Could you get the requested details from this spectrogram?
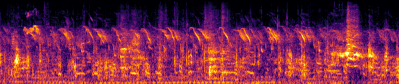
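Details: Feeding farm chickens produce a steady stream of sharp, downslurred peeps from many birds at once, with a quiet mechanical hum in the background.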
